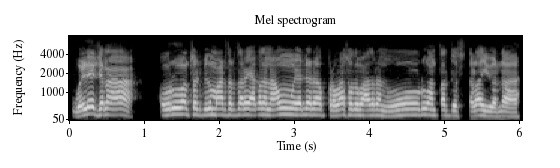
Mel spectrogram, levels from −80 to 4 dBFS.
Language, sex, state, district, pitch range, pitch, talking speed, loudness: Kannada, male, Karnataka, Bijapur, 190-210 Hz, 200 Hz, 150 wpm, -17 LUFS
